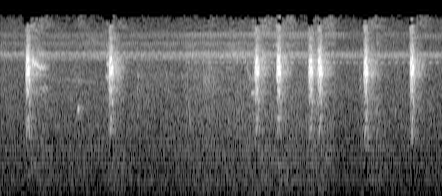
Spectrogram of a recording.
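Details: Female chestnut-capped blackbird calls insistently: abrupt, bright chip notes, a few spaced apart and then a rapid run of four or five close together. A faint steady high tone lies beneath.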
